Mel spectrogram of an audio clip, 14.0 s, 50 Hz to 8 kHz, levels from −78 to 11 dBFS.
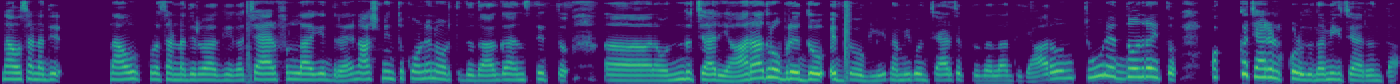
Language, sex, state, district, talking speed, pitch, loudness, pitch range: Kannada, female, Karnataka, Dakshina Kannada, 180 wpm, 210 Hz, -18 LUFS, 190-235 Hz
